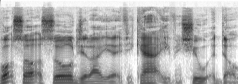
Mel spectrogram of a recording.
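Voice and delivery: ordinary talk, nothing marked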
